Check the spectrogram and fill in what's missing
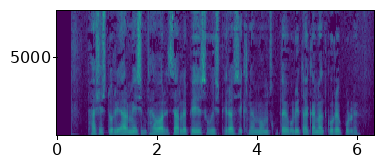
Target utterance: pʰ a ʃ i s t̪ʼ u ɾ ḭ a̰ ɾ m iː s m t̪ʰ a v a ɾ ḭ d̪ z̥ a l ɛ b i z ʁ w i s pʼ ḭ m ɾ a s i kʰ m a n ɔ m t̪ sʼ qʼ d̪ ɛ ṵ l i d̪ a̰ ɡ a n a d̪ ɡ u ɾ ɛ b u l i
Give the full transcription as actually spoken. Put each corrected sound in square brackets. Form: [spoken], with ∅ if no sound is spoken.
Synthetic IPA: pʰ a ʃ i s t̪ʼ u ɾ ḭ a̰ ɾ m iː s m t̪ʰ a v a ɾ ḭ d̪ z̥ a l ɛ b i z ʁ w i s pʼ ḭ [∅] ɾ a s i kʰ [n] a [m] ɔ m t̪ sʼ qʼ d̪ ɛ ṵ l i d̪ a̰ ɡ a n a d̪ ɡ u ɾ ɛ b u l i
